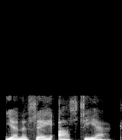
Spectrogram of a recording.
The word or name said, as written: Yenisei Ostyak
